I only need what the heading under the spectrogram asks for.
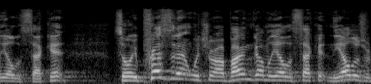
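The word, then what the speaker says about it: Gamaliel: precedent which ran Gamel he probably thought it was pronounced galel uh the correct Hebrew pronunciation is Gamel and Gamel as you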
